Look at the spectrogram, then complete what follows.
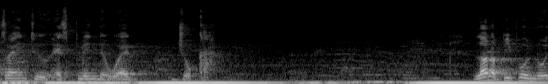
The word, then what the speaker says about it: Jo: word Zo, which we in Ghana and Central Ewe we say Jo. That's spelled like J-O, Jo.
